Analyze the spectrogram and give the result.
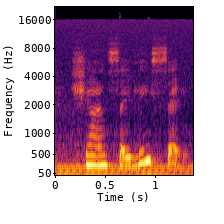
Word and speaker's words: Champs-Élysées: The most beautiful avenue in Paris, Champs-Élysées, pronounced Champs-Élysées, which means the fields of paradise.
